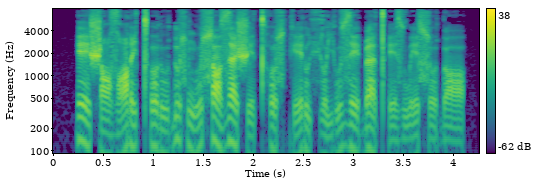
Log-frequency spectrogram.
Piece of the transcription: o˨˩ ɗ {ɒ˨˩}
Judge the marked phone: correct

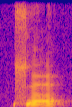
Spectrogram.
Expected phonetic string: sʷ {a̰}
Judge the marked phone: incorrect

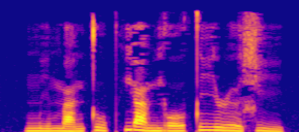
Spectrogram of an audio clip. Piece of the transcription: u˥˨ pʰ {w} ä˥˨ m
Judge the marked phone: incorrect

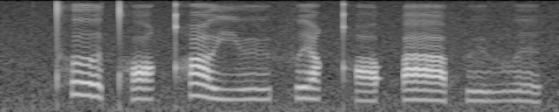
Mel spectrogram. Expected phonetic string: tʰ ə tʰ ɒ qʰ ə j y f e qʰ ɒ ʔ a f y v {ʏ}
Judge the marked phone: incorrect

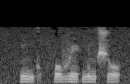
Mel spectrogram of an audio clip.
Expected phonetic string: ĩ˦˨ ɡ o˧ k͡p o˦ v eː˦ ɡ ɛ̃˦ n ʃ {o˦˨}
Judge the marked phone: correct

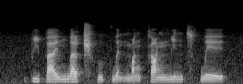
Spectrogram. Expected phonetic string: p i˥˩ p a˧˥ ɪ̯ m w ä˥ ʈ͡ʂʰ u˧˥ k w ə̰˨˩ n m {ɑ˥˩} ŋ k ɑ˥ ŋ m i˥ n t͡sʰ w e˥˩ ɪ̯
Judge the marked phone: incorrect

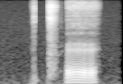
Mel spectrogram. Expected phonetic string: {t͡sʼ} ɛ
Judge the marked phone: correct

